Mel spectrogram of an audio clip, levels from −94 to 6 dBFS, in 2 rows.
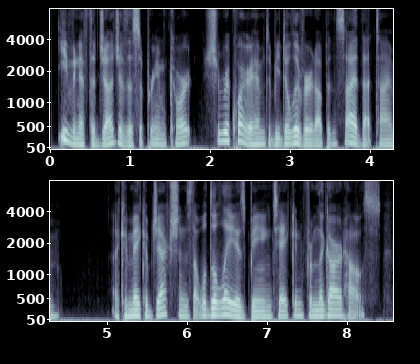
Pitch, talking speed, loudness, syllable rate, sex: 125 Hz, 225 wpm, -19 LUFS, 6.4 syllables/s, male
